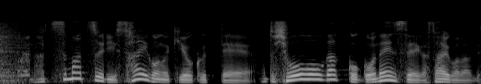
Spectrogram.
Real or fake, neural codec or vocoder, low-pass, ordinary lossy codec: real; none; none; none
